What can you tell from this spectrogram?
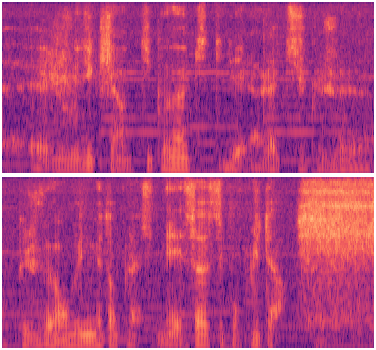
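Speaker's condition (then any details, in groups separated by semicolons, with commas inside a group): No condition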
